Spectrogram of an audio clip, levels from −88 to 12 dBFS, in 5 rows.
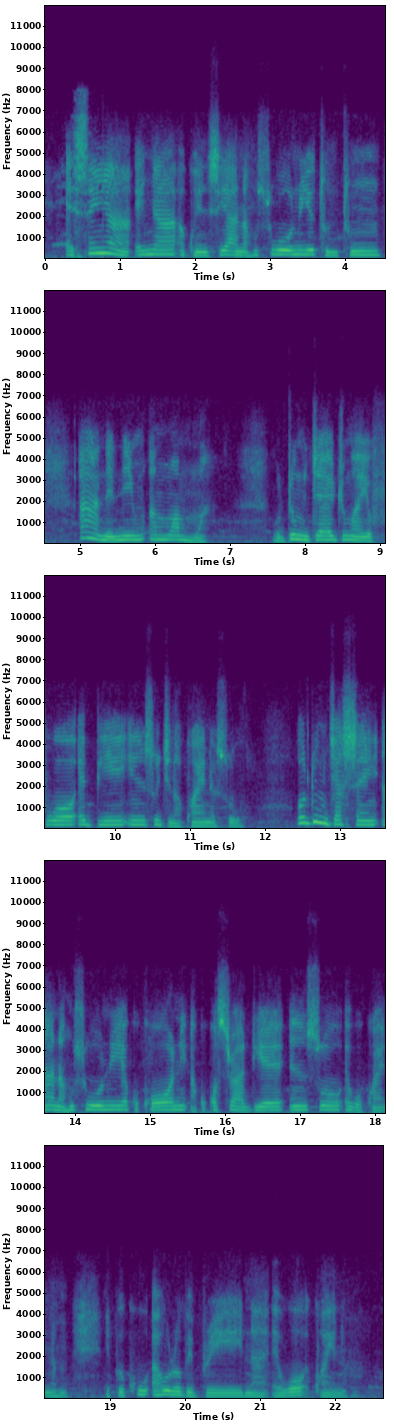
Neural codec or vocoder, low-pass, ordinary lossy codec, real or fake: none; 7.2 kHz; Opus, 16 kbps; real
